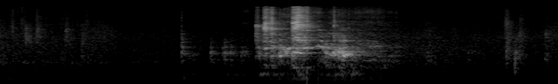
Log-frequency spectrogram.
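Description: Handling noise of hard parts and tools on a workbench: a few light clicks about three seconds in, a louder clatter lasting about a second and a half soon after, and two short clicks near the end.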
